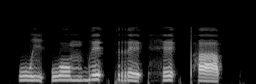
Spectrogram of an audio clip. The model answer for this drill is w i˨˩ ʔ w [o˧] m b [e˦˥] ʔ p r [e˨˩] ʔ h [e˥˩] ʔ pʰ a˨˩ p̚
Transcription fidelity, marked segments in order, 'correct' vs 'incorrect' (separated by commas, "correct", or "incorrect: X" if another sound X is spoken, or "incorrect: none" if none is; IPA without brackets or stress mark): correct, correct, correct, incorrect: e˦˥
